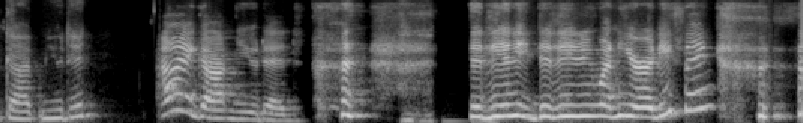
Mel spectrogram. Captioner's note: laughter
